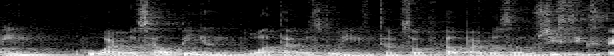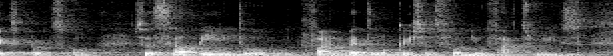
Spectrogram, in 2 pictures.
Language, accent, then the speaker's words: English; Portugal; I'm from Portugal, I'm Portuguese.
